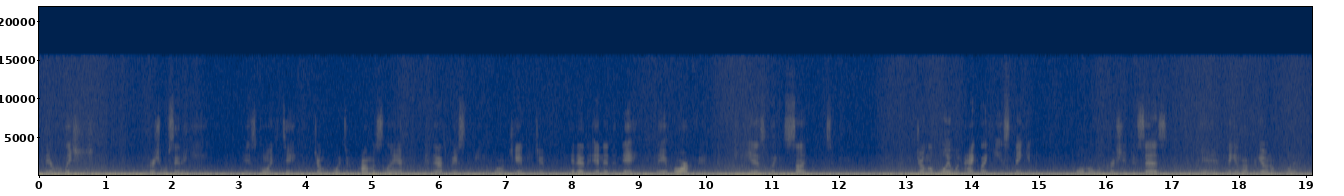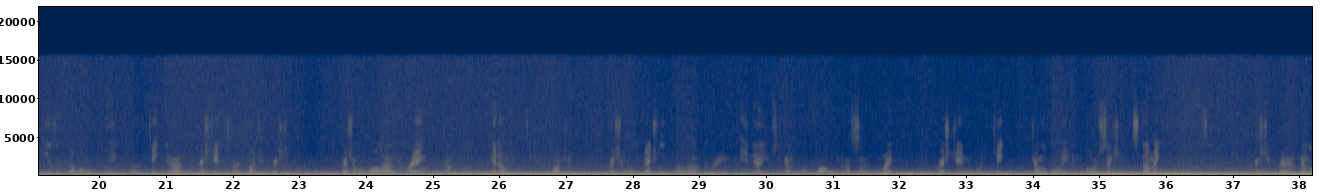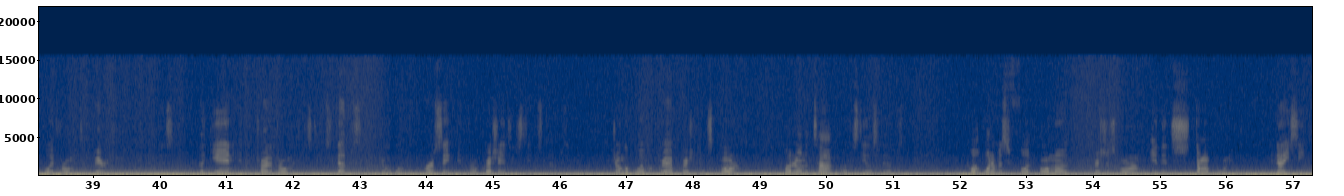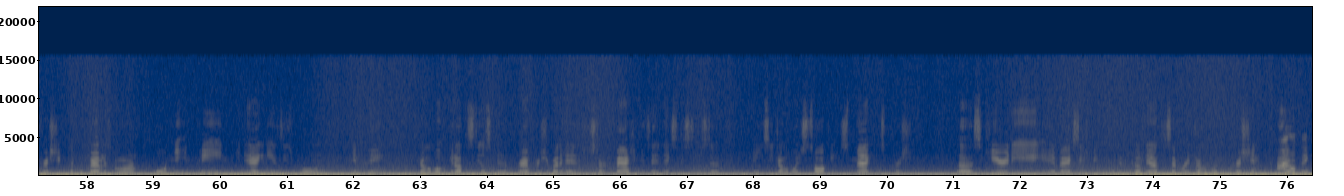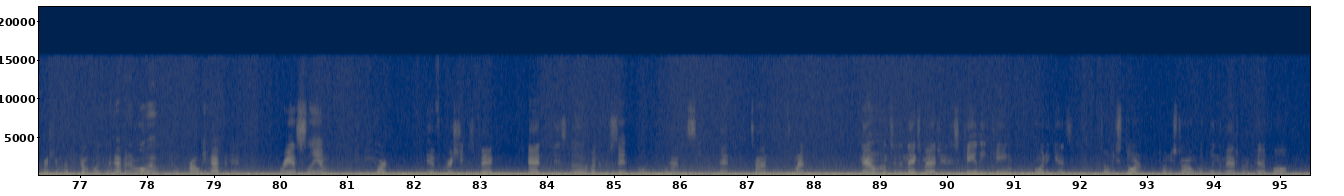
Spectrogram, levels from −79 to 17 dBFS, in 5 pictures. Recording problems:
hiss; loud; throughout; 8 dB below the speech
low rumble; loud; throughout; 2 dB below the speech

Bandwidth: 15.5 kHz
